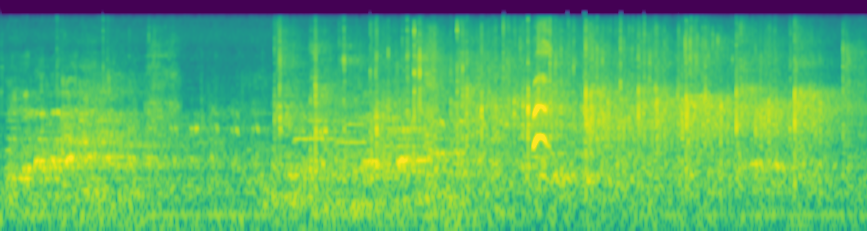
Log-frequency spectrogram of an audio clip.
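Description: Light, scattered audience applause with a few chuckles mixed in, steady and modest in volume for several seconds, with a brief sharper clap or squeak partway through.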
